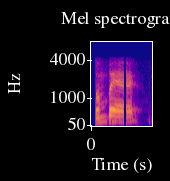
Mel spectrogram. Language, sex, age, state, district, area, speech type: Urdu, male, 30-45, Bihar, Khagaria, rural, conversation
